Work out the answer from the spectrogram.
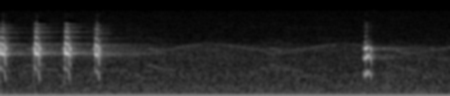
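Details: Northern goshawks in Riga, Latvia: four short, harsh, evenly spaced notes in well under a second, then one matching note after a long pause, against a quiet background.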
